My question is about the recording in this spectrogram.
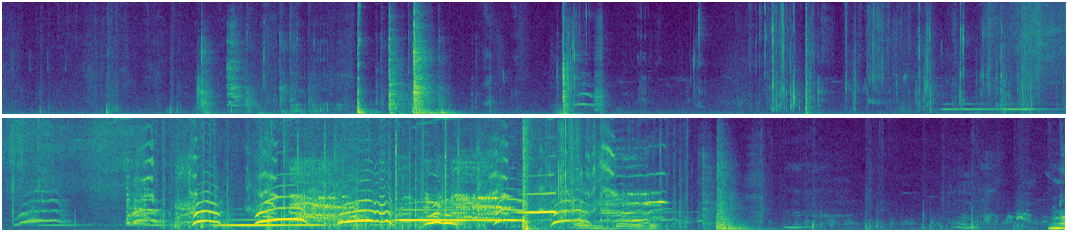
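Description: Chickens squawking, many overlapping calls loudest in the second half. Before them come scattered knocks, and a steady tone sounds under the start of the squawking.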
